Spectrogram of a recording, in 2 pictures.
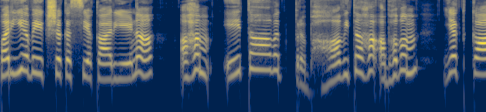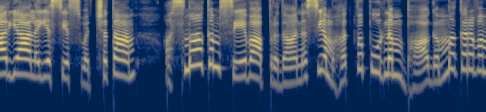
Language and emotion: Sanskrit, surprised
